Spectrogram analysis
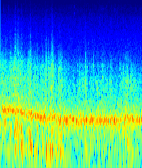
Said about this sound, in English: Typhoon. The dockside tavern shudders and groans around you, and a fierce wind slaps at the shutters.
